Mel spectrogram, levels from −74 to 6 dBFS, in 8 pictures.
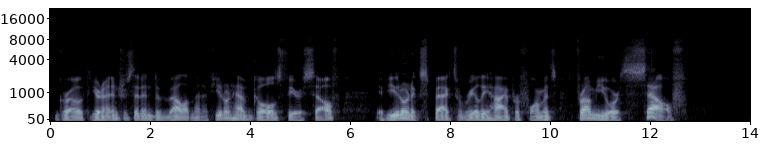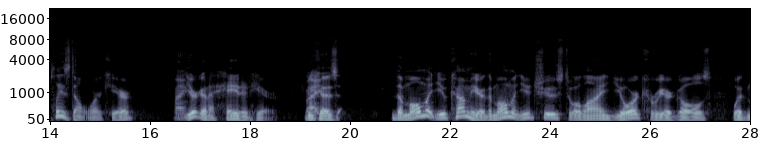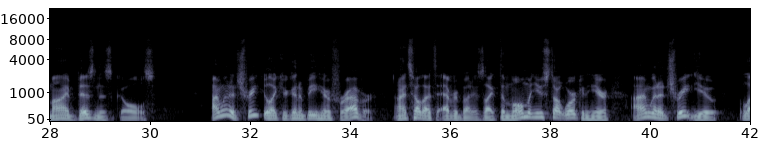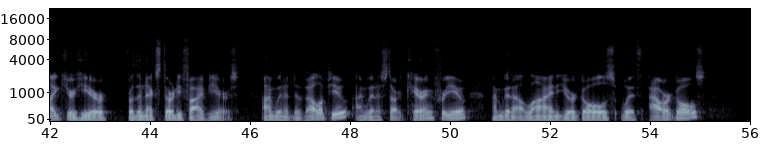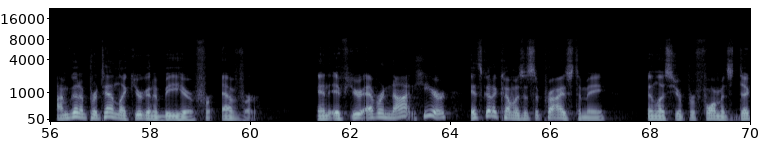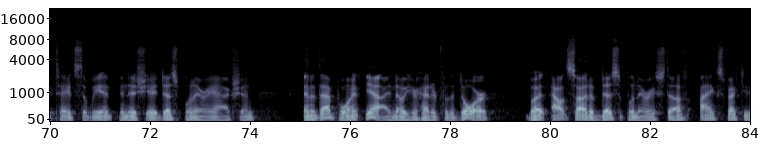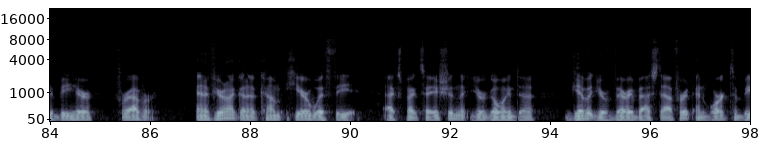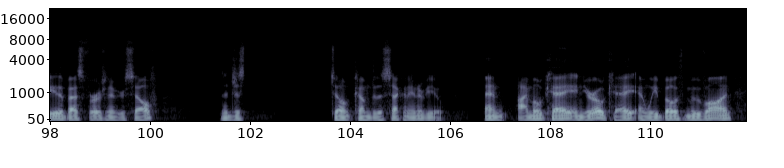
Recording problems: wrong speed and pitch; too slow and too low; 0.6 times normal speed

